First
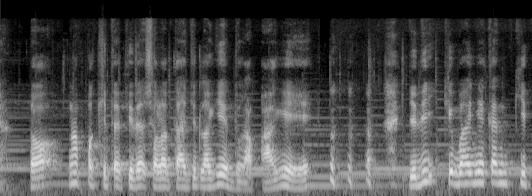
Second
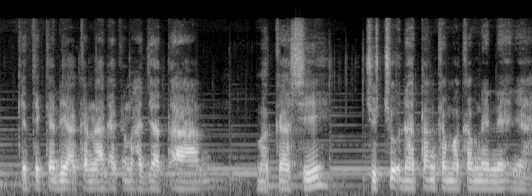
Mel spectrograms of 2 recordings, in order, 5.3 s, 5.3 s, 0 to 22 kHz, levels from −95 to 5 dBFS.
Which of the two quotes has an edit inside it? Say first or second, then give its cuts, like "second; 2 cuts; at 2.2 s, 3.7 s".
first; 1 cut; at 3.2 s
